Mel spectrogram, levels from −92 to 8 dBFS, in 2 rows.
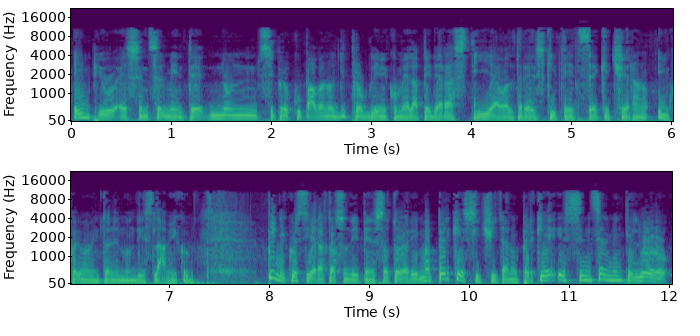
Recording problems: distortion; slight; 10 dB below the speech
garbled, watery; slightly; nothing above 10.5 kHz
squashed, flat; somewhat

